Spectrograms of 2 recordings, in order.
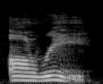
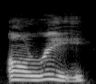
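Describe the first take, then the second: First: The name is pronounced the French way. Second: The name is pronounced the French way.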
